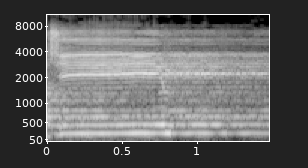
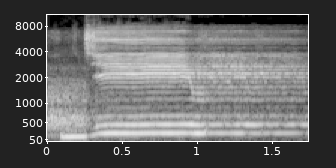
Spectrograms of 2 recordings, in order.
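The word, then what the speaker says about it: جيم: এটার নাম হল জিম। জিম। জিম। জিম উচ্চারণের সময় আপনার জিহ্বার মধ্য মাঝখান উপরে তালের সঙ্গে লাগা উচ্চারণ করবেন জিম শক্ত করে জিম জিম এরপরে একই সিস্টেম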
